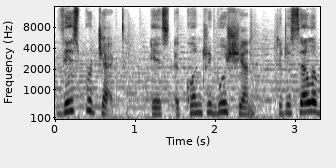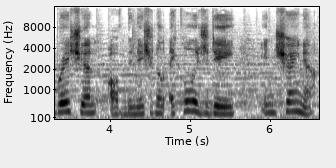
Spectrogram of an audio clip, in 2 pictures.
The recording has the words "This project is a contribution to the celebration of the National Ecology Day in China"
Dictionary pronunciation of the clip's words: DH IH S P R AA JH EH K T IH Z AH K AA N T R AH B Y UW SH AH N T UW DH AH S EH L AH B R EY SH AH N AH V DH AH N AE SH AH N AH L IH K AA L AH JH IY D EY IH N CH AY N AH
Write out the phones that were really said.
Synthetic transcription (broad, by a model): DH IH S P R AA JH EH K T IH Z AH K AA N T R AH B Y UW SH AH N T UW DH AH S EH L AH B R EY SH AH N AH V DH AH N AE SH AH N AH L IH K AA L AH JH IY D EY IH N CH AY N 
